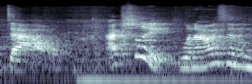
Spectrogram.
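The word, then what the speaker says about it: Dão: from a region called Dow. Actually, when I was in Dow in Portugal, they actually pronounce it down, like you're going down, but let's just say it's Dow because it's D-A-O.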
